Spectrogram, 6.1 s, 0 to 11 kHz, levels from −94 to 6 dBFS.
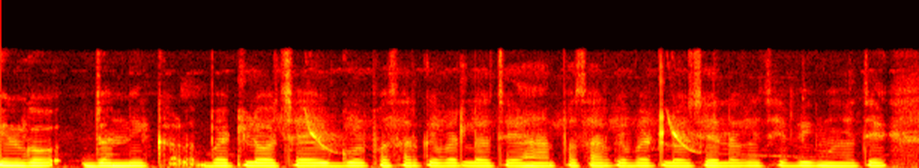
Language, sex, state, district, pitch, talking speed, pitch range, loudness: Hindi, female, Bihar, Begusarai, 190 Hz, 175 wpm, 185-195 Hz, -17 LUFS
